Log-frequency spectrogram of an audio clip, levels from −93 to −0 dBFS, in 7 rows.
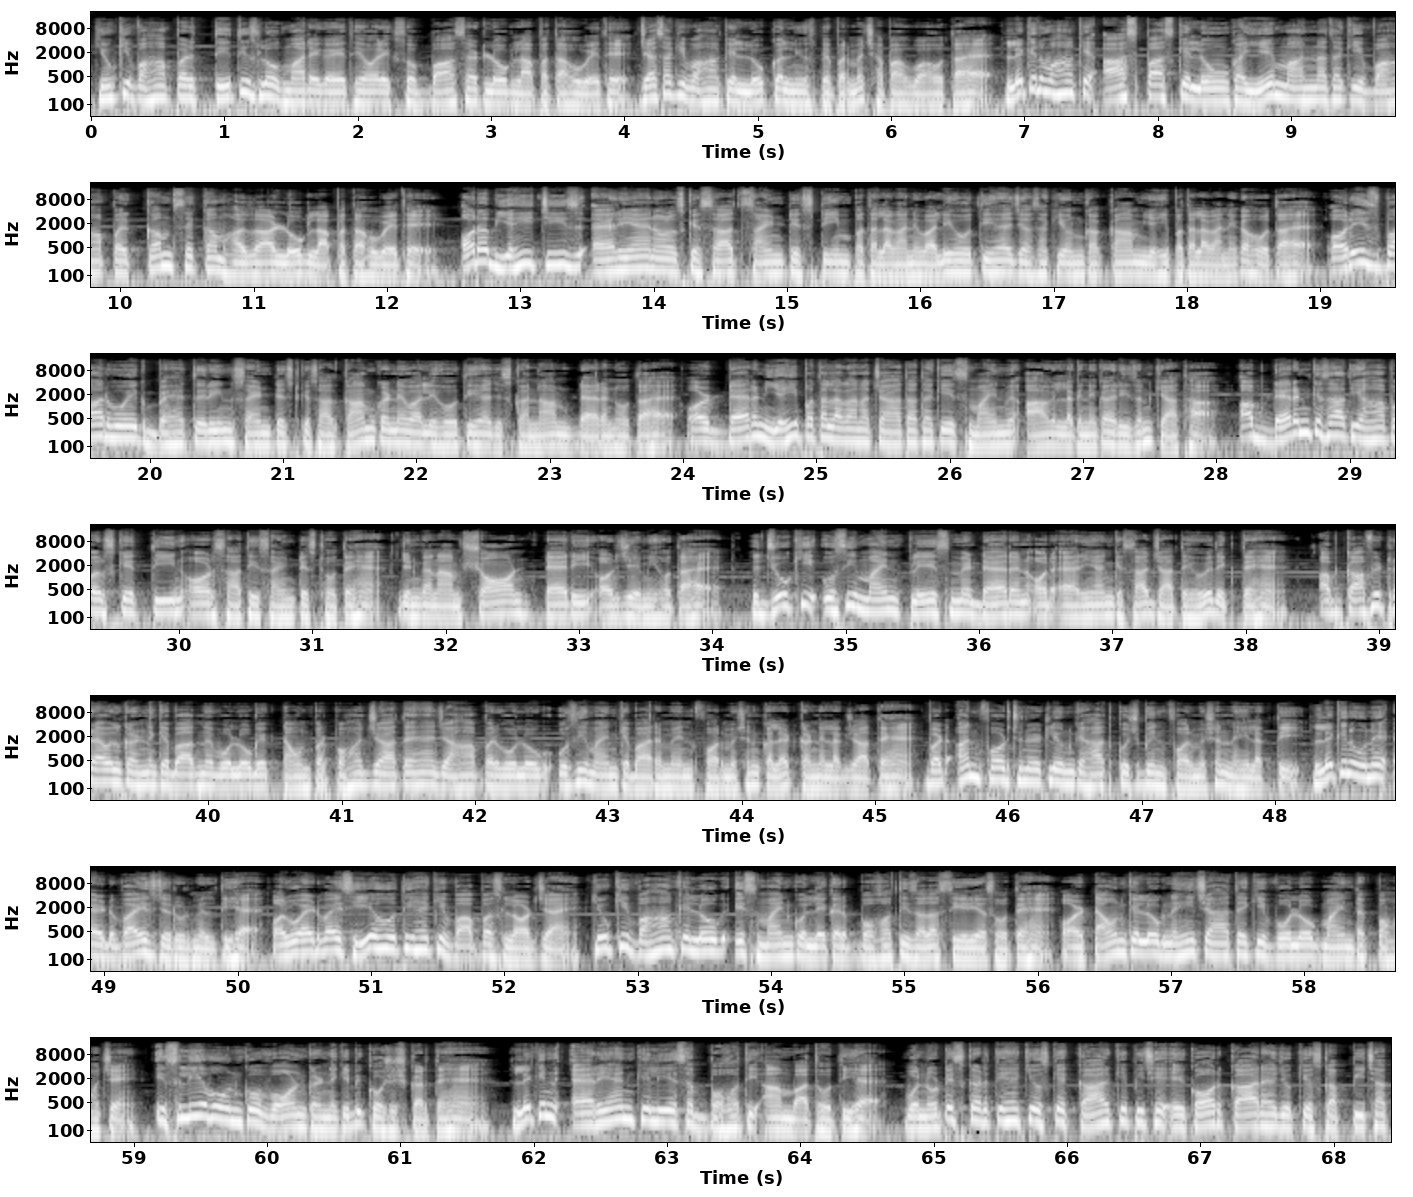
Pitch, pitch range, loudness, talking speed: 115 Hz, 105-145 Hz, -12 LUFS, 225 wpm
